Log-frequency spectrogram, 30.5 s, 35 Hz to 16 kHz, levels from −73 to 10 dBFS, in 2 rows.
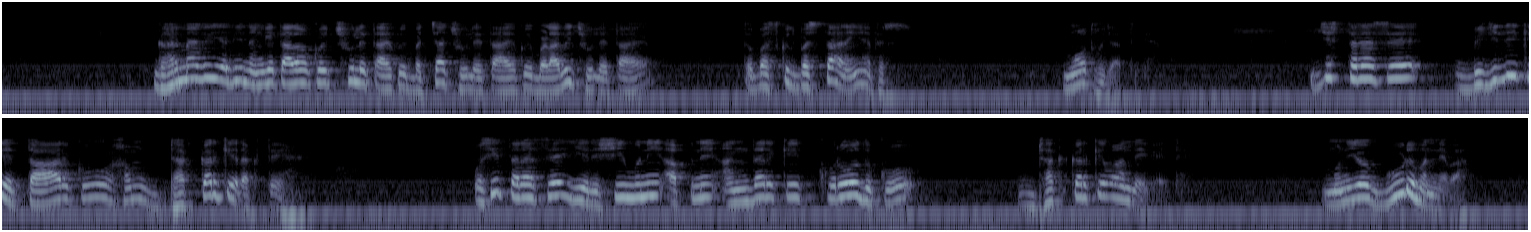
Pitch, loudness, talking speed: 130 Hz, -33 LUFS, 130 wpm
